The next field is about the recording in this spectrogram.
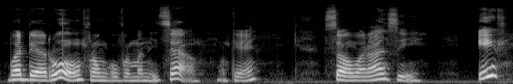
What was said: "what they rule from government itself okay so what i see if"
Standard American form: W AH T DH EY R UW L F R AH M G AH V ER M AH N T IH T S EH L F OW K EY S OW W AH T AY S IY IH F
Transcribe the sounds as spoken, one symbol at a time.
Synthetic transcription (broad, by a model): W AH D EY R UW L F R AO M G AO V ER M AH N IH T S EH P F OW K EY S OW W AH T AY S IY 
